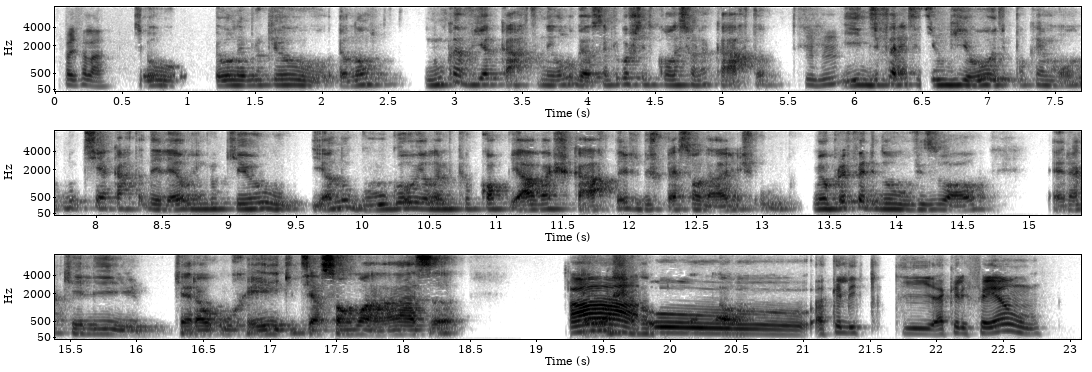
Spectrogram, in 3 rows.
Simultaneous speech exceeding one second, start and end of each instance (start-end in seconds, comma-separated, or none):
19.3-20.7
